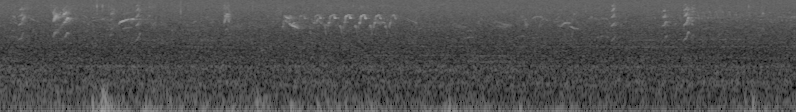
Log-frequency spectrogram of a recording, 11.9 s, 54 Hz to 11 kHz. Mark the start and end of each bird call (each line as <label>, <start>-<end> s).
Hawaii Amakihi (Chlorodrepanis virens), 0.1-1.1 s
Hawaii Amakihi (Chlorodrepanis virens), 1.7-2.2 s
Hawaii Amakihi (Chlorodrepanis virens), 3.3-3.5 s
Hawaii Amakihi (Chlorodrepanis virens), 4.2-5.9 s
Warbling White-eye (Zosterops japonicus), 8.3-8.7 s
Hawaii Amakihi (Chlorodrepanis virens), 9.1-9.2 s
Hawaii Amakihi (Chlorodrepanis virens), 9.9-10.3 s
